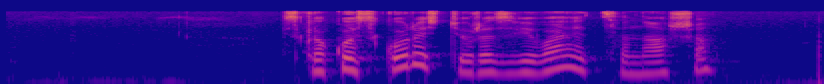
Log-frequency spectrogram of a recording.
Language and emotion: Russian, neutral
